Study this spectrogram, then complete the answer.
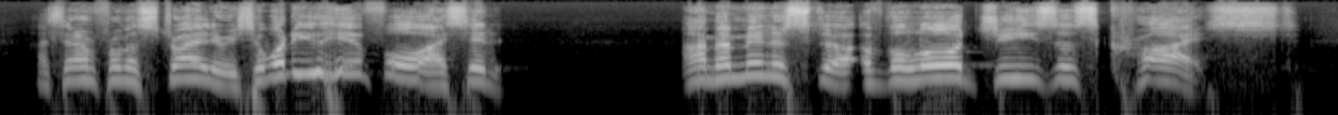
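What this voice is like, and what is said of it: Australian accent. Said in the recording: “He can hear my kangaroo accent.”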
